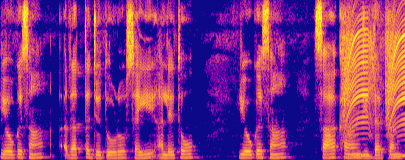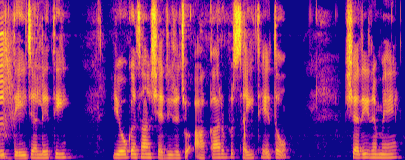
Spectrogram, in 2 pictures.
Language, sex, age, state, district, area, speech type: Sindhi, female, 45-60, Rajasthan, Ajmer, urban, spontaneous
